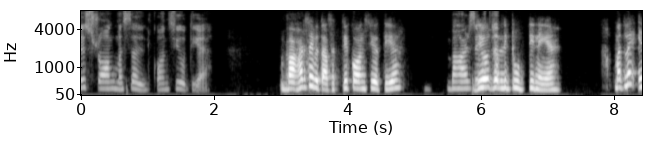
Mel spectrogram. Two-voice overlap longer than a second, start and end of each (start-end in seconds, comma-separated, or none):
none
